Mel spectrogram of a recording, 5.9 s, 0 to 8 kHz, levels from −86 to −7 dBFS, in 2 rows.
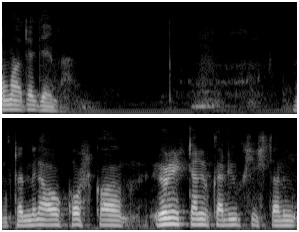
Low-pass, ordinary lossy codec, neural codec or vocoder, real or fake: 7.2 kHz; none; codec, 16 kHz, 4 kbps, X-Codec, HuBERT features, trained on general audio; fake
